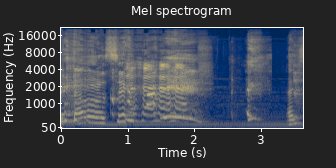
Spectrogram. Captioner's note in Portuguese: risadas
